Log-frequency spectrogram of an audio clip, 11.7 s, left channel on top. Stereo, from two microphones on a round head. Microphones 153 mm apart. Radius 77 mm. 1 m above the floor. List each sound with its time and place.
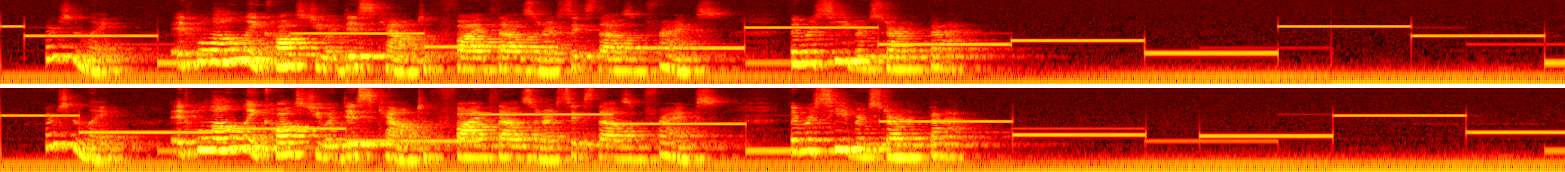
0.3 s a woman speaking: 70° right (ahead or behind), 4.5 m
